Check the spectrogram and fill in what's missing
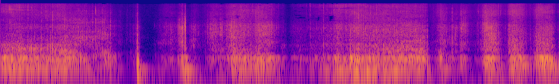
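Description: The edge of a foam sponge brush scratches an orange, dried-paint-coated foam windscreen on a microphone, and a hand rubs over the cover. The result is close, heavy scraping and rumbling with a low, boomy tone, broken by short pauses and one sharp tap. The scratching comes in irregular bursts of rubbing.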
